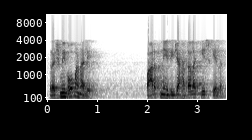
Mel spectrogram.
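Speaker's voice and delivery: ordinary delivery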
